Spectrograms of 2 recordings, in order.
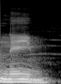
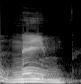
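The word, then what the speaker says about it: name: বলি কিন্তু এটি হলো ভুল উচ্চারণ সঠিক উচ্চারণ হলো নেইম একটু স্টাইল করে বলবেন স্ট্যান্ডার্ড ভাবে বলবেন নেম তারপরে দেখেন কে ডাবল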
